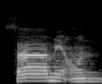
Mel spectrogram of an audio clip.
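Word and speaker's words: سامع: Cara membacanya sami'un. Jadi tekan bunyi sami'un. Ada mat. Karena ada mat. Sami'un. Nah, salah yang terakhir itu salah ucap itu. Sami'un. Sami'un. Di tekannya di ainnya.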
